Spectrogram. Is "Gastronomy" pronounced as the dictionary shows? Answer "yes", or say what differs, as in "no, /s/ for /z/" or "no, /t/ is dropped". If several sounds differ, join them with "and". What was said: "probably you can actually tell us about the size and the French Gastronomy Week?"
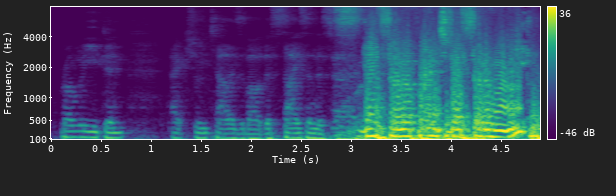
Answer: no, /ɹ/ is dropped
